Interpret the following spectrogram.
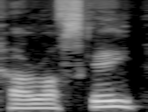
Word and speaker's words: Kurowski: so you have to visualize a guy called in a car going off skiing you then get car off ski that to do for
